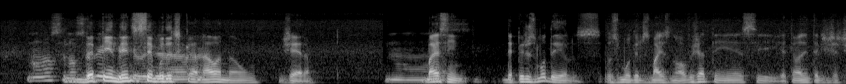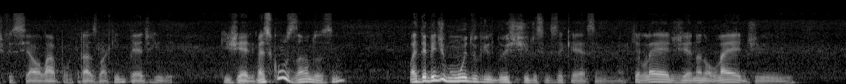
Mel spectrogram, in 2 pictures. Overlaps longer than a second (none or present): present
